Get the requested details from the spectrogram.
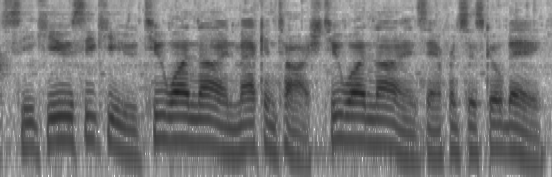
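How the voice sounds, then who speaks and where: In a noisy CB radio room with radio noise behind him, an American man with a lowish voice talks slowly but animatedly. As a CB radio operator and channel host, he casually makes long-distance contact, trading call signs in a laid-back way.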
